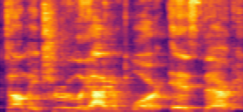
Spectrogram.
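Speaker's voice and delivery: high, loud, half-sung imploring; desperate impassioned plea. A narrator's reading. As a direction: build to a ringing desperate shout. Desperately begging the raven.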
